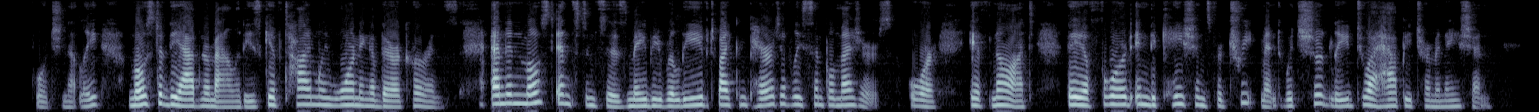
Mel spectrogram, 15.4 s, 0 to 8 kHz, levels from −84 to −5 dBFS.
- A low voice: No, medium, 185 Hz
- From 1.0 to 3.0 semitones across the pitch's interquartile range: No, average, 3.8 semitones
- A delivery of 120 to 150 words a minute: Yes, average, 145 wpm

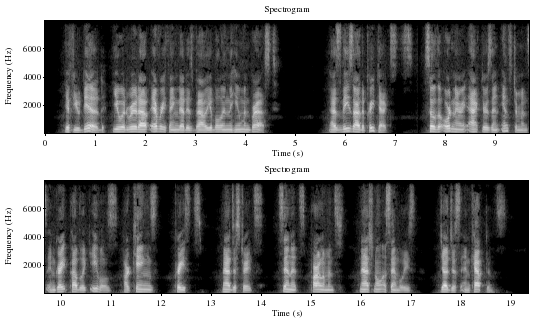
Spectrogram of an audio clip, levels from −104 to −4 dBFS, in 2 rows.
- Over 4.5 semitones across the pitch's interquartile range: No, narrow, 2.4 semitones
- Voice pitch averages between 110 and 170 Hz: Yes, medium, 140 Hz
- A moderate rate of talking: No, slow, 125 wpm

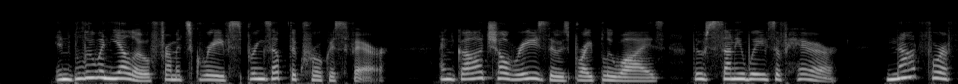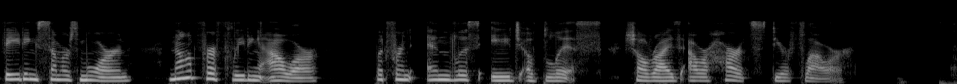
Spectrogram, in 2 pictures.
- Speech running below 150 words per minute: No, average, 155 wpm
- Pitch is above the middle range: Yes, high, 215 Hz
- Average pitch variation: No, wide, 6.2 semitones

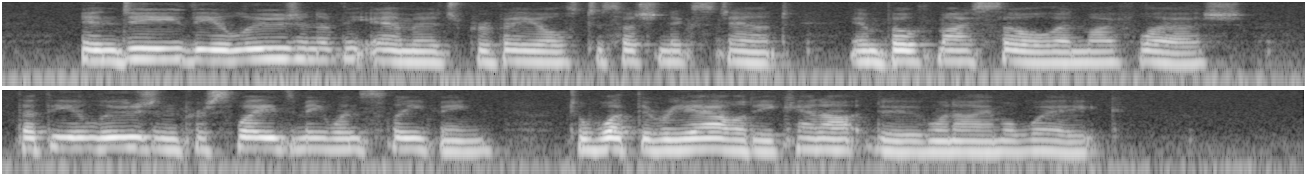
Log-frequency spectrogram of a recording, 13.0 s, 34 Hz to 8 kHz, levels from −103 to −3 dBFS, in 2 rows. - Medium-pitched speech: Yes, medium, 170 Hz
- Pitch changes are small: Yes, narrow, 2.3 semitones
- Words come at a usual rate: Yes, average, 160 wpm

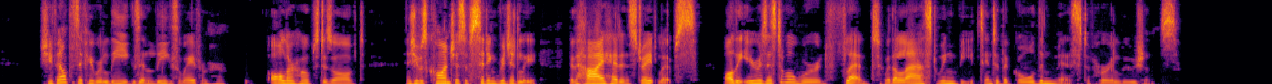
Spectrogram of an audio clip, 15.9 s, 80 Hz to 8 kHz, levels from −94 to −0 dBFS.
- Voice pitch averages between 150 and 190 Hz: Yes, medium, 185 Hz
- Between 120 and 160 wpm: No, average, 175 wpm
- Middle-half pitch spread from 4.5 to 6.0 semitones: No, average, 4.1 semitones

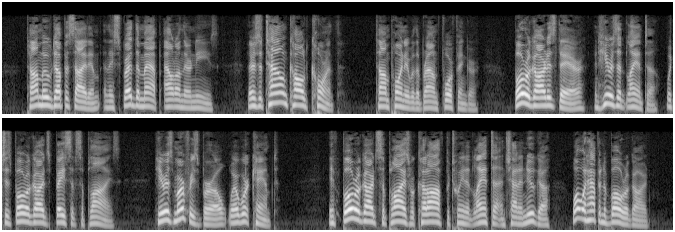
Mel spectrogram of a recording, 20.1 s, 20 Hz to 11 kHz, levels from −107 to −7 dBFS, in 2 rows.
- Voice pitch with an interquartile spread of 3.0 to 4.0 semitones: No, wide, 5.5 semitones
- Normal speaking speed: Yes, average, 175 wpm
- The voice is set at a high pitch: No, medium, 165 Hz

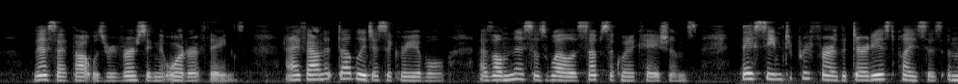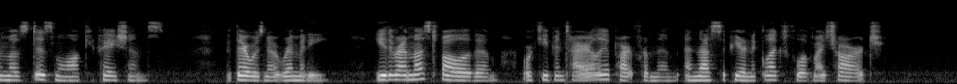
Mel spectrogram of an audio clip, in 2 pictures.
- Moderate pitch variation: Yes, average, 3.2 semitones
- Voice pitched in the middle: No, high, 195 Hz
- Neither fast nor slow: Yes, average, 180 wpm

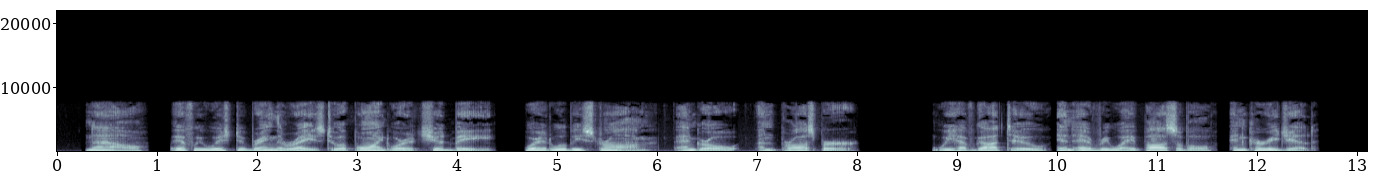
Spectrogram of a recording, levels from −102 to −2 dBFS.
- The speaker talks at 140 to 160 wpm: Yes, average, 155 wpm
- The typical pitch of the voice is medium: No, very low, 85 Hz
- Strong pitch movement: Yes, wide, 8.1 semitones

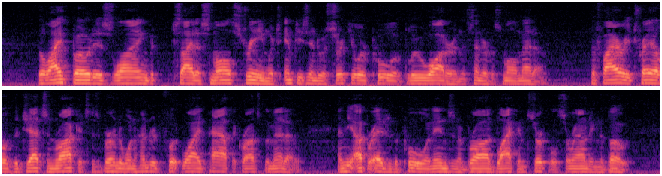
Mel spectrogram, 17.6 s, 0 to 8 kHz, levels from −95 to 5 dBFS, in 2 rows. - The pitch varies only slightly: Yes, narrow, 2.0 semitones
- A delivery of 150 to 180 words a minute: No, fast, 205 wpm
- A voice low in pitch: Yes, low, 105 Hz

